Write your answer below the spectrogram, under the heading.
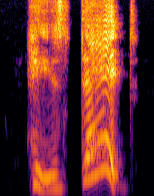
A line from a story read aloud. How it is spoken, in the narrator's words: cried several voices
